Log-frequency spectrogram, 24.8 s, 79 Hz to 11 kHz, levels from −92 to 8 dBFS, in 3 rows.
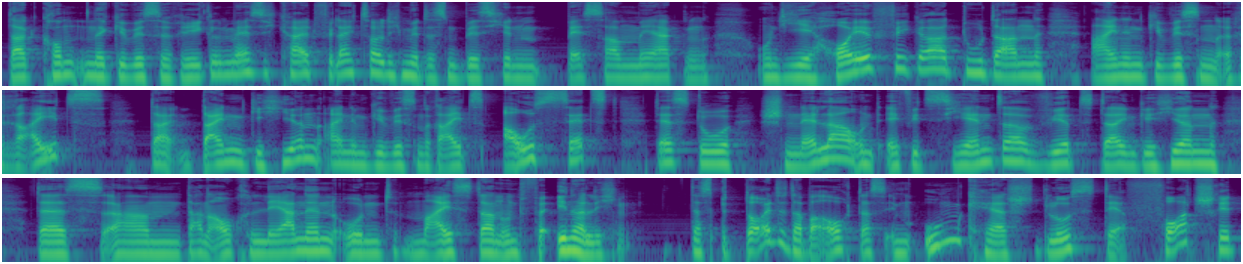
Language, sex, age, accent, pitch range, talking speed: German, male, 20-39, German, 130-165 Hz, 130 wpm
